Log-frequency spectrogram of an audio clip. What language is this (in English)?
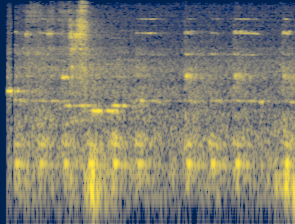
Czech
